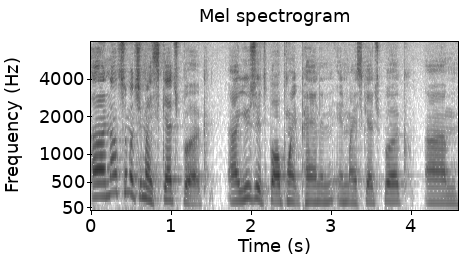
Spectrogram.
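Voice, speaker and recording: Talking at a fairly quick pace, a man uses a fairly high pitch, a dark, mellow tone and lively intonation. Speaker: art instructor. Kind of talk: live stream drawing demo. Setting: studio. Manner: fast; casual.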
